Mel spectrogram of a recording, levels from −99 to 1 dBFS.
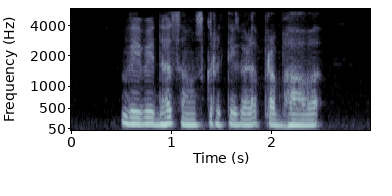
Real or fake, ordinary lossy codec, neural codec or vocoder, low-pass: real; none; none; 5.4 kHz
